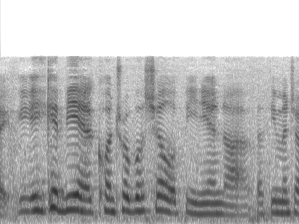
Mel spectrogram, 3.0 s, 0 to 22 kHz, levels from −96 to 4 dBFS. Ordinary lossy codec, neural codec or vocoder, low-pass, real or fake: none; codec, 16 kHz, 0.8 kbps, ZipCodec; none; fake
